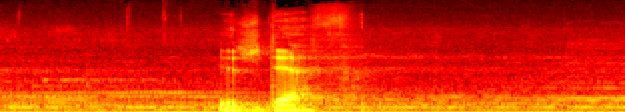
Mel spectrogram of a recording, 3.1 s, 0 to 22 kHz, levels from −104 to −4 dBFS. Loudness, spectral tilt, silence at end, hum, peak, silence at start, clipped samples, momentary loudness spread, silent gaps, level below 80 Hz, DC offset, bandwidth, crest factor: -28 LUFS; -5.5 dB/octave; 0 s; none; -6 dBFS; 0 s; under 0.1%; 18 LU; none; -40 dBFS; 1%; 18.5 kHz; 24 dB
